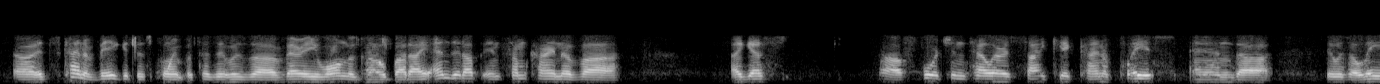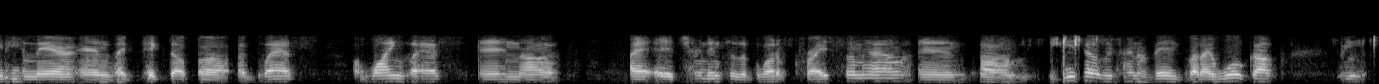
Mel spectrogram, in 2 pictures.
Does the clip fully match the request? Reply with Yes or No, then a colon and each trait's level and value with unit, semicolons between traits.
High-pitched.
No: low, 125 Hz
